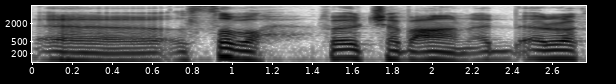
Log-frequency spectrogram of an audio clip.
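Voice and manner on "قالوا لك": ordinary delivery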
